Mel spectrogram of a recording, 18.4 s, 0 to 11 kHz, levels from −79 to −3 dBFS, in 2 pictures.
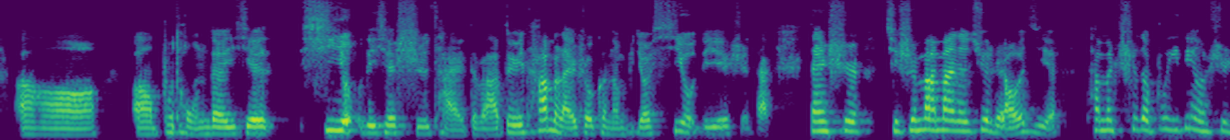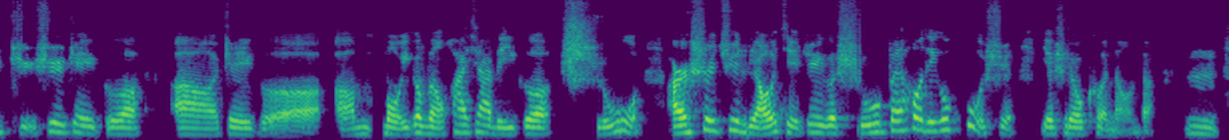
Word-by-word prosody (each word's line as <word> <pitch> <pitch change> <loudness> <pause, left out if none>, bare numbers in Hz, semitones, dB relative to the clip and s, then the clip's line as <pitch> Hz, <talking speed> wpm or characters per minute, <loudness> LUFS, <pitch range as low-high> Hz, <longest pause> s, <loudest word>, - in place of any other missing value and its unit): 呃， 140 -1 +1 0.2
呃， 150 0 +2
不 185 - -5
同 160 -5 -4
的 155 -1 +4
一 155 - +1
些 165 0 +5 0.2
稀 245 -1 0
有 230 - +9
的 175 - +2
一 - - +3
些 180 0 +1
食 175 -2 -5
材， 125 -6 -4
对 - - -9
吧。 140 0 +1
对 185 +2 0
于 185 - +3
他 235 +6 +5
们 230 - +2
来 145 - +3
说 170 - +1
可 170 +1 -5
能 140 -2 -8
比 - - -16
较 155 - 0
稀 160 +8 -7
有 - - -1
的 - - -15
一 160 - -1
些 165 - -2
食 160 - -13
材， - - -2 0.3
但 225 0 +6
是 225 0 +1 0.2
其 220 - -3
实 245 +3 +1
慢 250 0 +7
慢 240 -1 +8
地 225 -1 +2
去 230 +3 -3
了 180 - +3
解， 190 -3 -6 0.2
他 245 - -3
们 245 0 0
吃 260 +3 -8
的 250 - +2
不 265 - -9
一 250 - -5
定 245 -4 -3
是 210 0 -7
只 320 +11 -7
是 210 -3 -1
这 180 -3 -2
个 155 -2 0 0.2
啊， 145 -2 +1
这 150 -2 -1
个， - - -1
呃， 135 - 0 0.2
某 155 -4 +1
一 - - -1
个 190 - +3
文 165 -4 +1
化 185 +4 -1
下 180 -1 0
的 155 - -4
一 150 - -1
个 155 -2 +2
食 155 - -2
物， 225 +8 -2 0.2
而 175 +2 +7
是 240 +5 +2
去 235 +1 -2
了 165 -5 +4
解 - - -3
这 190 +3 -3
个 175 0 +4
食 175 - -2
物 195 +3 +2
背 230 +3 +1
后 265 +1 +3
的 220 - 0
一 - - -1
个 245 - +2
故 255 +8 -4
事 - - -7 0.2
也 160 - -1
是 170 - -5
有 150 -2 +2
可 - - -4
能 - - -10
的。 - - -6 0.3
嗯， 160 -2 -7
175 Hz, 305 characters per minute, -22 LUFS, 155-225 Hz, 0.3 s, 有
